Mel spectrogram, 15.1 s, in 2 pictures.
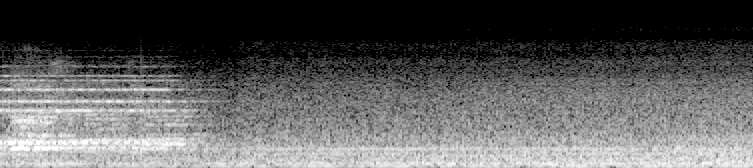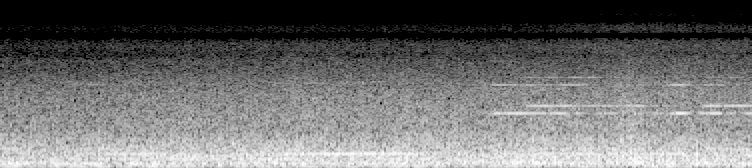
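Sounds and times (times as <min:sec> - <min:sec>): high tone: 0:00.0 - 0:02.2
train equipment hum: 0:00.0 - 0:15.0.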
